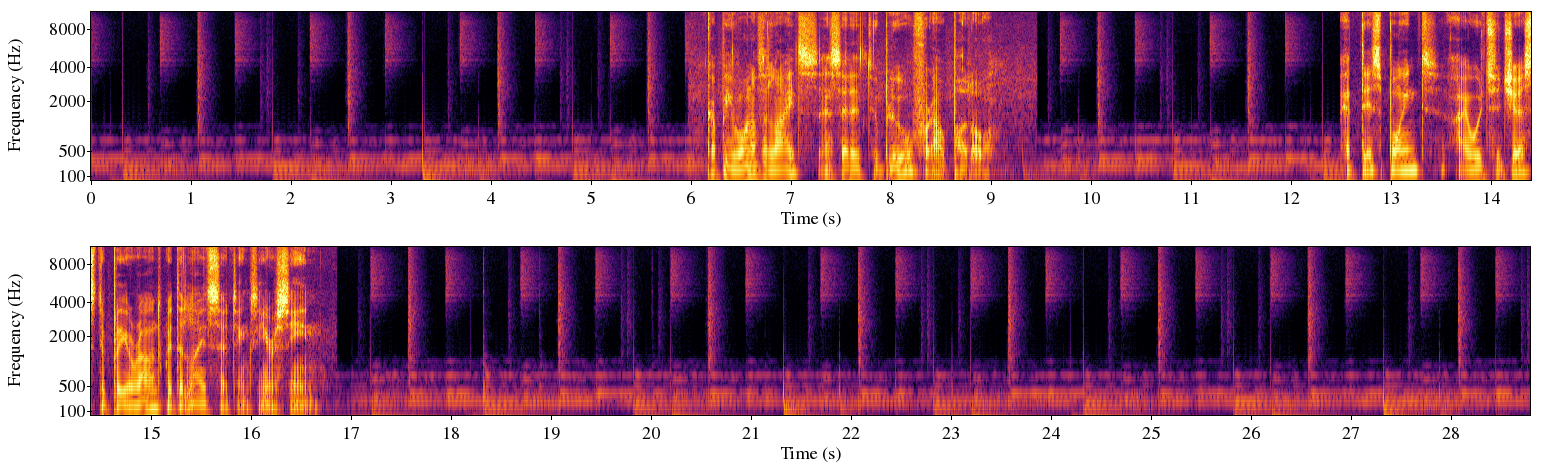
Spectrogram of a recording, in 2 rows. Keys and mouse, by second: 0.0-0.6 middle drag, 0.9 g, 2.7 middle click, 3.7 shift+d, 5.6 middle click, 7.0 middle click, 8.1 right click, 8.7 shift+middle click, 9.3 middle click, 9.6 shift+d, 10.9 g, 13.9 shift+middle click, 18.3-21.0 shift+drag, 21.2 click, 22.5-23.9 shift+drag, 24.2 middle click, 24.6 middle click, 24.9 shift+middle click, 25.2 g, 25.9 shift+d, 26.6 g, 27.1 shift+d, 28.6 middle drag.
